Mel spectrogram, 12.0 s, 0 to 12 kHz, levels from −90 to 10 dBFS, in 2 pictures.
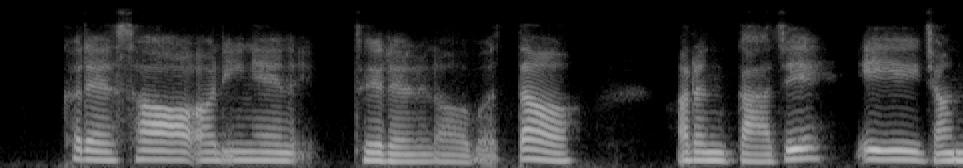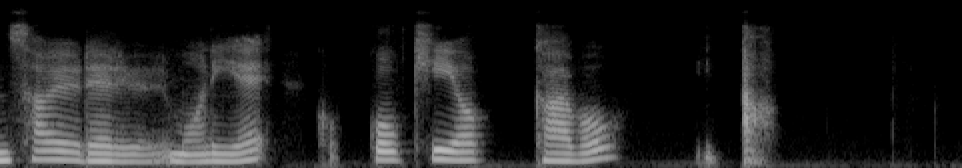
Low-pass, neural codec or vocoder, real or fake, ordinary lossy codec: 7.2 kHz; codec, 16 kHz, 0.5 kbps, X-Codec, WavLM features, trained on Multilingual LibriSpeech; fake; Opus, 24 kbps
